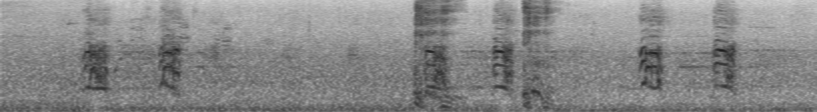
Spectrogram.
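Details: Pit bull Brave Fighter's Odree during a dog frisbee accuracy contest, "Осенний вальс": six quick yappy barks in pairs, mixed with a couple of harsher, noisy bursts midway, over faint outdoor rumble.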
